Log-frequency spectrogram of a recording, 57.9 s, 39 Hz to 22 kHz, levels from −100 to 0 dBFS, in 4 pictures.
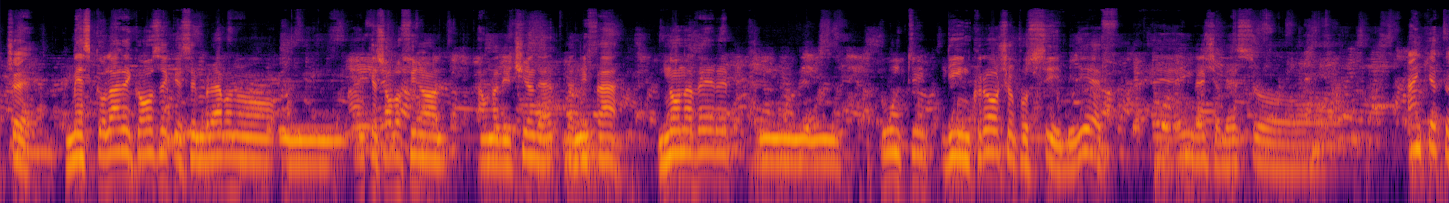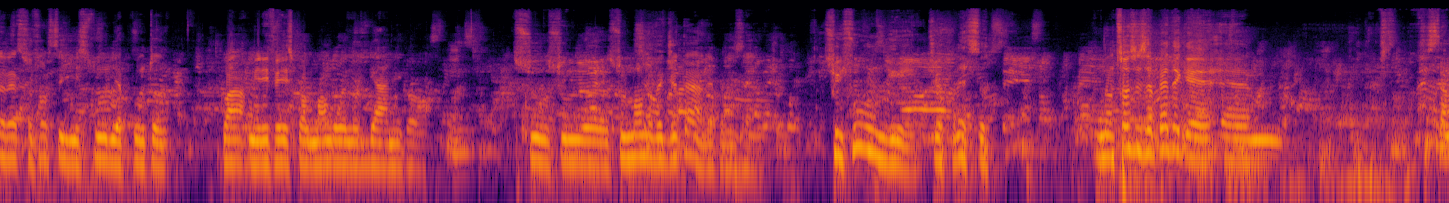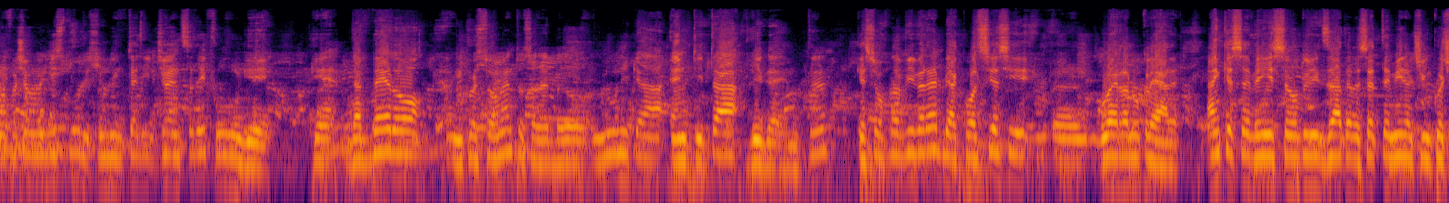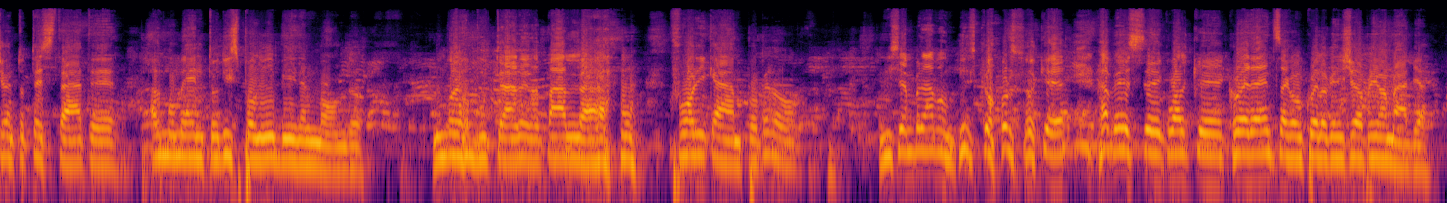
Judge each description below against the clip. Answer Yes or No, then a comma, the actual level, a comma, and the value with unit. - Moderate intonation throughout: Yes, average, 3.7 semitones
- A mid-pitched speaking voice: Yes, medium, 155 Hz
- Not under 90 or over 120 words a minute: Yes, slow, 115 wpm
